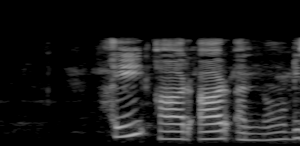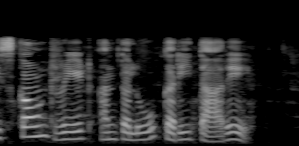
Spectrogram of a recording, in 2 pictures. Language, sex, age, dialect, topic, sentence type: Kannada, female, 46-50, Mysore Kannada, banking, statement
